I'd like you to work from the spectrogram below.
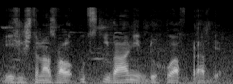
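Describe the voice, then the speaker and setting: A man giving a devotional sermon and reading scripture aloud in an earnest, measured way. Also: low voice, slight background noise. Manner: earnest, measured reading with lively rises and falls. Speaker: preacher.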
